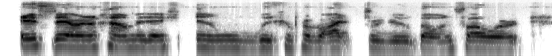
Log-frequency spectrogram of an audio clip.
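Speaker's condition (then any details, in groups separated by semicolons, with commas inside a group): Cerebral palsy; speaks better than types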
